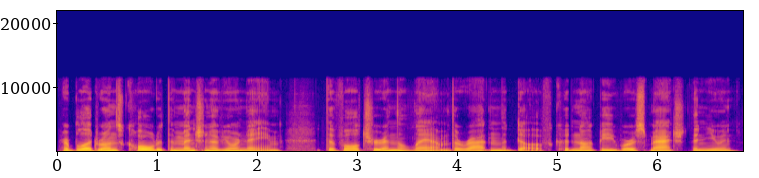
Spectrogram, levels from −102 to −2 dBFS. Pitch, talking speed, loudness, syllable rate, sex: 110 Hz, 255 wpm, -21 LUFS, 5.5 syllables/s, male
